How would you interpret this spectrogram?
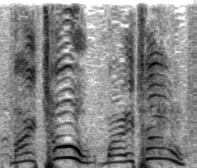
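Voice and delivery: squeaky voice yelping about a stubbed toe; high-pitched Goron voice. Pretend. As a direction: cry out in a squeaky pained voice. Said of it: "really high-pitched voice for a Goron".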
